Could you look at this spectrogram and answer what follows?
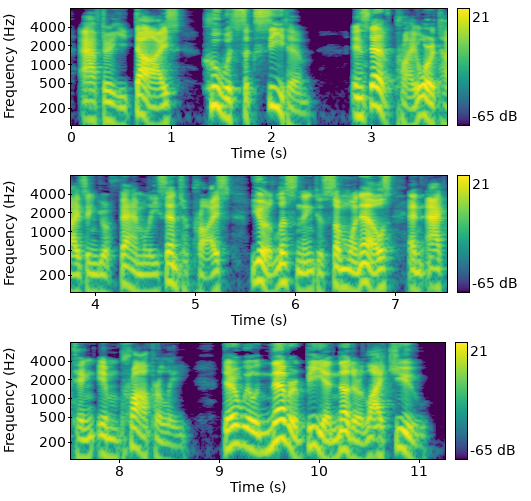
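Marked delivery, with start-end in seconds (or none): none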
